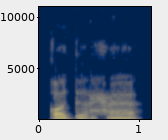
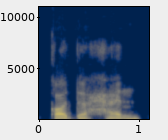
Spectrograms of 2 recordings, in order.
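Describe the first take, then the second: First: The word ends in a lengthened vowel. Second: The word ends with an n sound. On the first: The reciter stops at this word. "kita satukan saja bunyinya ... dan panjangkan dua harakat" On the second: The recitation continues without stopping. "Patutnya bunyinya"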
